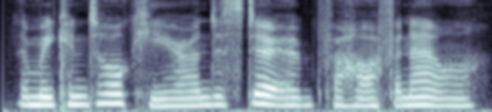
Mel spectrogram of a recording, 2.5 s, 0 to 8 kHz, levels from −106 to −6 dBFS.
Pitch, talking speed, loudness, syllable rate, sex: 205 Hz, 245 wpm, -16 LUFS, 6.2 syllables/s, female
